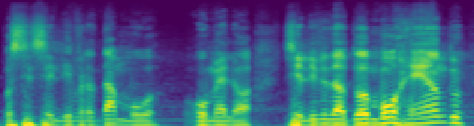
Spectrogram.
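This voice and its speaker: Bright-voiced Brazilian pastor preaching. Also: male voice, mid-range voice, fairly quick. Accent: Brazilian Portuguese, Rio de Janeiro. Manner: animated preaching, swings from quiet to loud, jokes with congregation. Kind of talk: sermon. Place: church hall. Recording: long hall reverb, faint guitar behind.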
